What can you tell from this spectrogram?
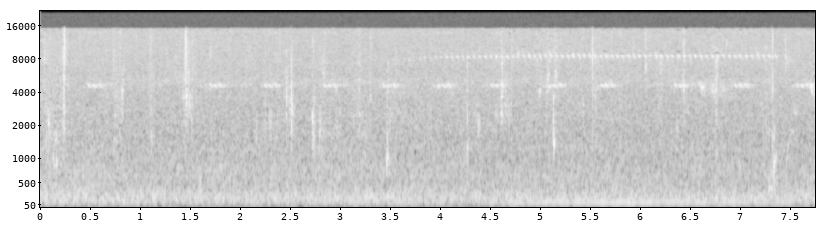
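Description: Quiet insect calls: short high chirps repeat throughout, and a thin high trill joins about four seconds in and stops near the end. Faint small clicks and splashes come from hands rubbing sumac berry heads in a bowl of water.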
